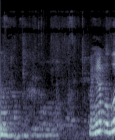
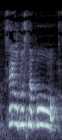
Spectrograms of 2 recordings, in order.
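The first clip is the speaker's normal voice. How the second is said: put-on pitched up, coaxing the child; high coaxing prompt; 10 semitones higher, 5 dB louder than usual. Shown as a demonstration. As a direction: sing it up high to coax. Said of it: "Jake, say".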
